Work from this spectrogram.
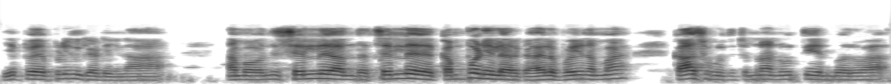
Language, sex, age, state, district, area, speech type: Tamil, male, 60+, Tamil Nadu, Nagapattinam, rural, spontaneous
